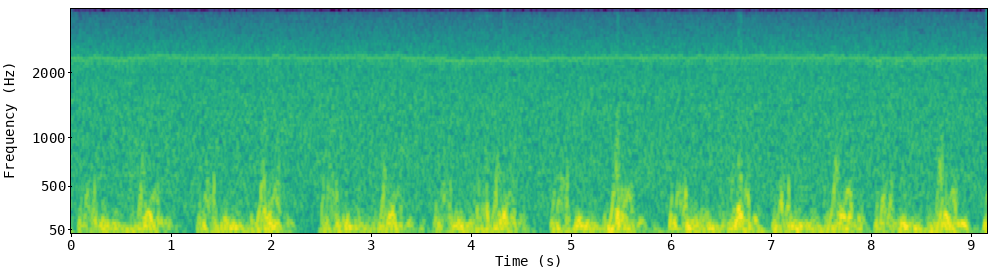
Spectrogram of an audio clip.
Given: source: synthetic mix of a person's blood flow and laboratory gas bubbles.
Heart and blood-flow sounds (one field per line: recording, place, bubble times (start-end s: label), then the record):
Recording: Doppler ultrasound of blood flow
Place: precordium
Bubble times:
4.02-4.21 s: bubbles
From the record:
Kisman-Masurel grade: 113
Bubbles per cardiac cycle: 1 to 2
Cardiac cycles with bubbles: 1 to 10%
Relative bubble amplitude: loud (0.450 to 0.775)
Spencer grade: 1 (occasional bubble signal discernible with the cardiac motion signal, with majority of cardiac periods free of bubbles)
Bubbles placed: only in the low amplitude regions of the cardiac cycle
